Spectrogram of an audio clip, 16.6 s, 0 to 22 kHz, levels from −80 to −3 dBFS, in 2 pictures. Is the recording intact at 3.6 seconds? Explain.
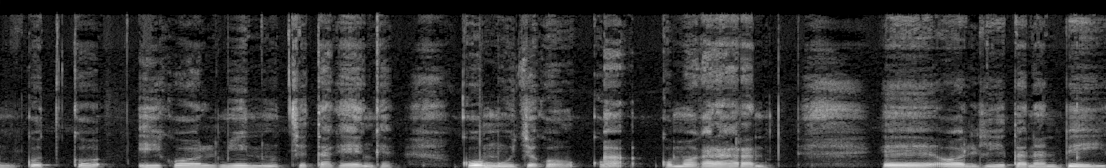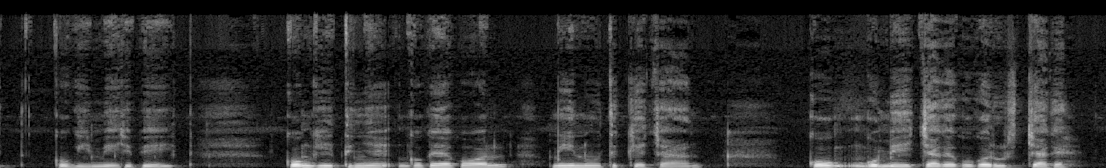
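Yes, the speech at 3.6 seconds is intact, with no audible fault at that moment.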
